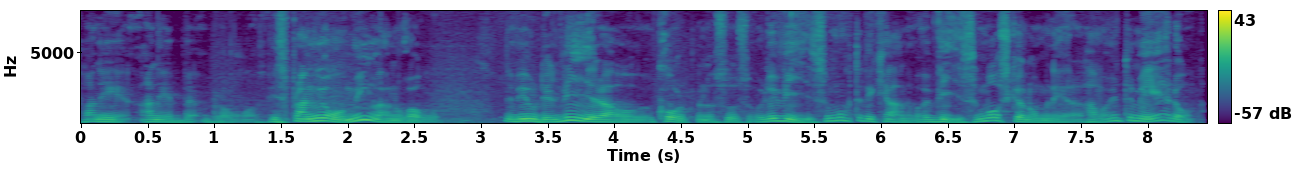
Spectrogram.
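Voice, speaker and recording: An older man, a film producer, reminiscing in a documentary interview, a lively storyteller who swears freely and acts out what others said. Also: medium pitch, creaky, slightly rough.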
